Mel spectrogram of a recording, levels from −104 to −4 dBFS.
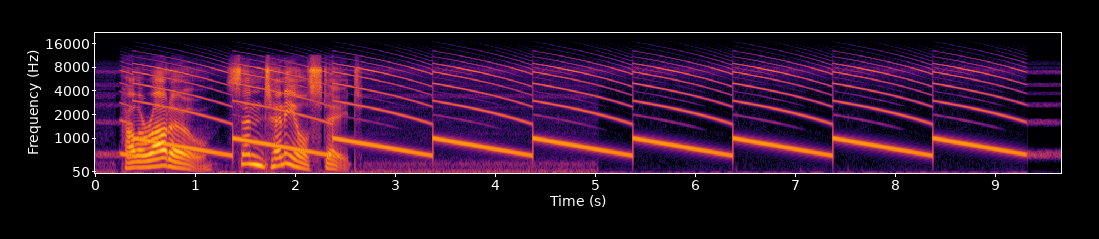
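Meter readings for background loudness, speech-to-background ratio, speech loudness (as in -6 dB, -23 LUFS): -28.5 LUFS, 6.5 dB, -22.0 LUFS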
